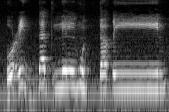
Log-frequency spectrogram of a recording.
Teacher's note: اعد پہلے حمزہ کی آواز، اس کے بعد عین کی آواز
